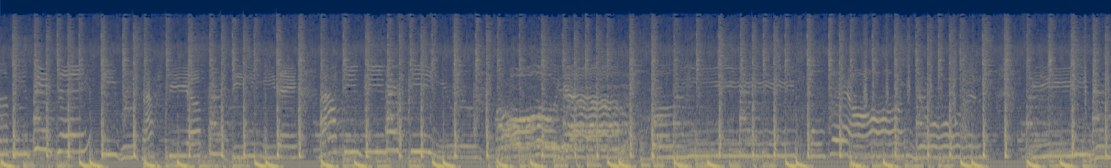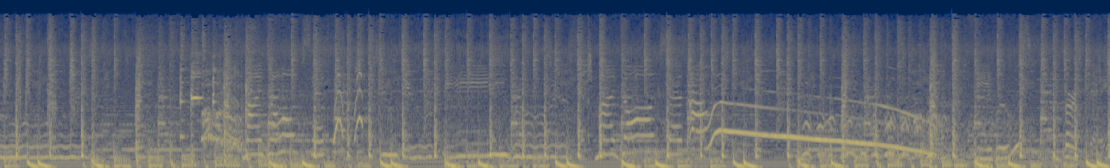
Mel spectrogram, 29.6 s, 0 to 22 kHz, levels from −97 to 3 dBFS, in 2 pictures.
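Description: Mains buzz runs through the whole recording. Interference from the 50 Hz supply, of the kind a dimmer, a rectifier or a missing shield lets in, has got into the signal path as sharp switching spikes, two in each mains cycle. Because the spikes are so abrupt, they carry a dense series of 50 Hz harmonics reaching into the kilohertz range. The result is a steady, raspy buzz sitting only about 15 dB below the wanted sound.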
